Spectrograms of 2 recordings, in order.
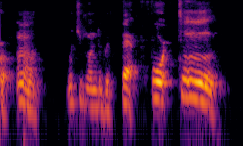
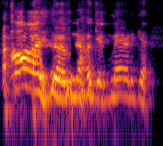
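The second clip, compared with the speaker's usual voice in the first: loud, insistent mock declaration; emphatic refusal; 2 semitones higher, 8 dB louder, faster than usual. Retelling how she refused to remarry, loud and emphatic. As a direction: lay down the law, playfully loud. Insists on her vow, retold.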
